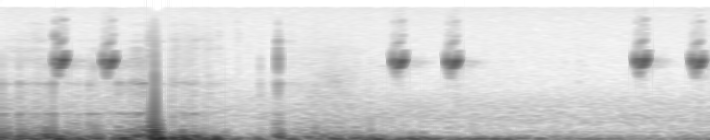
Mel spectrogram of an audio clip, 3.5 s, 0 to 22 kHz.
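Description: Crossbill flight calls of type 306 from a female crossbill flying in and overhead: three pairs of sharp, high chips, spaced apart, over a low background rumble, with a single loud thump near the start.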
